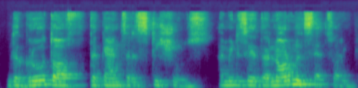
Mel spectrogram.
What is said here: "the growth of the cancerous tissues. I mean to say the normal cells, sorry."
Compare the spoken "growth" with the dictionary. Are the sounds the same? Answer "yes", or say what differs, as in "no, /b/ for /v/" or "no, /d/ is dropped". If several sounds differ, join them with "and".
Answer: no, /t/ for /θ/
